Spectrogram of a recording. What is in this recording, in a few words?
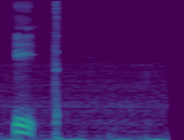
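"Eat", English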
